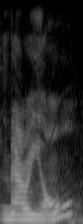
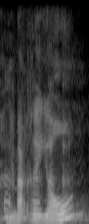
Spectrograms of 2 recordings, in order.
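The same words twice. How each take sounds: First: The name has an unconvincing French accent. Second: The name has a more convincing French accent. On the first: The speaker calls it wrong. "that was very bad French accent today" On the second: The speaker calls it right. "That was better"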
